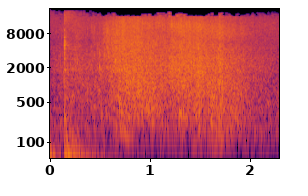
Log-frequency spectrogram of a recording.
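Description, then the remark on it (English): Soft, gentle waves lap onto the shore of a quiet beach at night in a broad, steady hiss that swells and recedes gently, heard alone with no voices, calm. “The sand feels cool beneath your feet and the sound of the gentle waves lapping at the shore soothes your mind.”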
